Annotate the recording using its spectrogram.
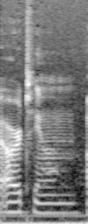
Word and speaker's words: Artyom: Yeah, Artyom.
